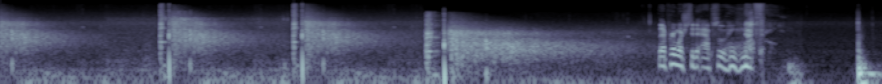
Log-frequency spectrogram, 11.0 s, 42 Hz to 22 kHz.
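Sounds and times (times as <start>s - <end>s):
air rifle shots with hissing echo: 0.0s - 8.0s.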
